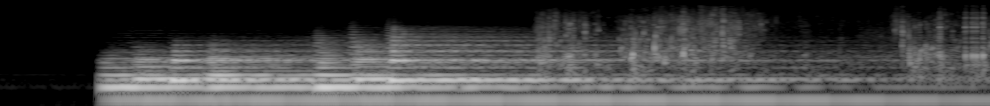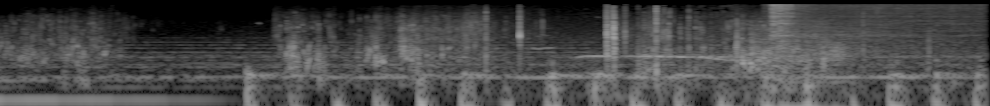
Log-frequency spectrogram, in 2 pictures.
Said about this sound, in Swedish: Båten slog till mot den lilla stranden med ett krasande ljud.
